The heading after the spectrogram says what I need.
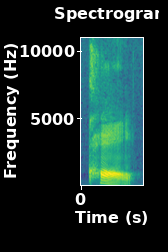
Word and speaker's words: call: is too soft but here we need the dark l o that is when appears at the end of the word or syllable in English it has a slightly different quality from the L that comes in the beginning of a word or syllable if you make it too soft The Listener might confuse it with an R here the difference between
